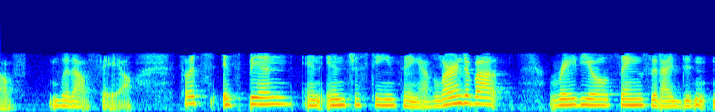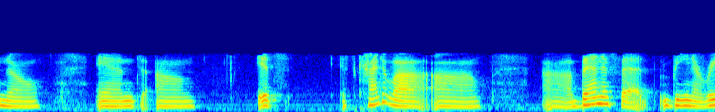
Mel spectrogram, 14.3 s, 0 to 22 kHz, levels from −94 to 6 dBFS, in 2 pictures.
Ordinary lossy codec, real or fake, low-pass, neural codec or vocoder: MP3, 32 kbps; real; 3.6 kHz; none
